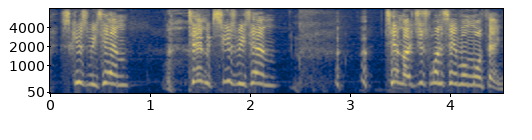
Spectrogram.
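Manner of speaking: a patient keeps calling nurse Tim, mock nagging. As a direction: pester the nurse over and over. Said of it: "continually said Tim's name".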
